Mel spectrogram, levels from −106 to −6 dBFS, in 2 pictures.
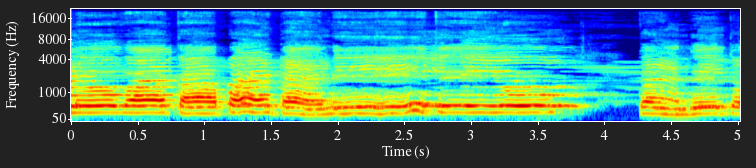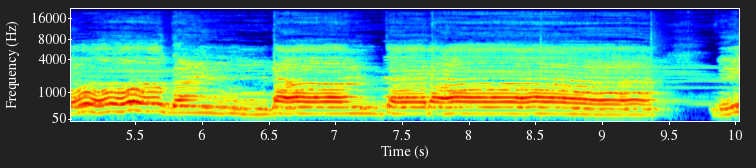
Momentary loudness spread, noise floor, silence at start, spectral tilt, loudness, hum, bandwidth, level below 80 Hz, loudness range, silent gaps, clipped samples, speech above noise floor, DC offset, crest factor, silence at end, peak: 9 LU; -41 dBFS; 0 s; -4.5 dB/octave; -19 LUFS; none; 19.5 kHz; -68 dBFS; 3 LU; none; under 0.1%; 22 dB; under 0.1%; 12 dB; 0 s; -6 dBFS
